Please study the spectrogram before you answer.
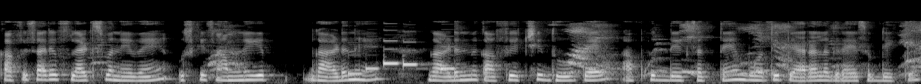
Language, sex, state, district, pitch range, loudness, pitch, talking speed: Hindi, female, Rajasthan, Jaipur, 185-220 Hz, -17 LUFS, 200 Hz, 200 wpm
